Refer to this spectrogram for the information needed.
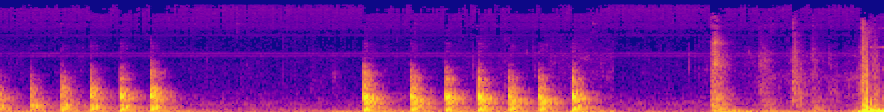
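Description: Two quick bursts of firm knocking on a wooden door of a poet's house in the village of Al-Shaqra, about six raps each, clear, followed by a few louder, sharper thuds and a rising rustle at the end.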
